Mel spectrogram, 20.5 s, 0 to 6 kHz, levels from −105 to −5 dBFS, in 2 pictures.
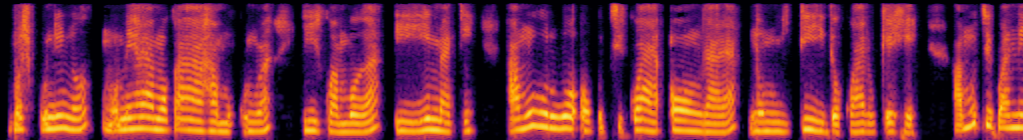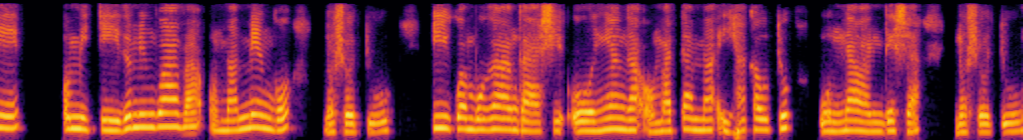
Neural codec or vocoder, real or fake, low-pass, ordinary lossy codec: codec, 16 kHz, 4 kbps, X-Codec, HuBERT features, trained on general audio; fake; 5.4 kHz; MP3, 48 kbps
